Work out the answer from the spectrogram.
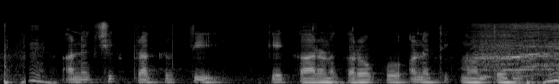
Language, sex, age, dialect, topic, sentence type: Hindi, male, 36-40, Marwari Dhudhari, banking, statement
